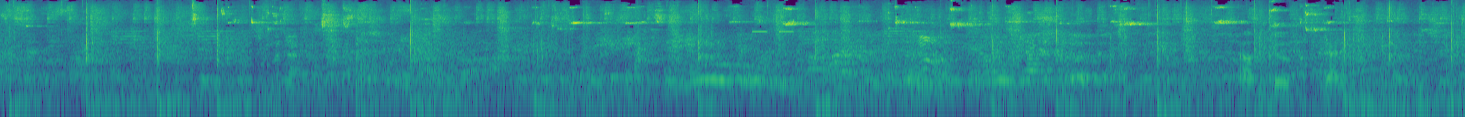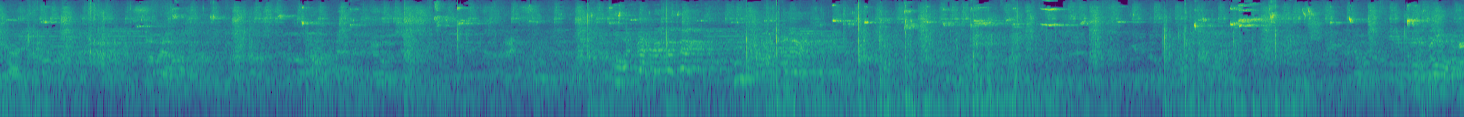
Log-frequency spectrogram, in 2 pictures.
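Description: Sneakers squeak on the gym floor.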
